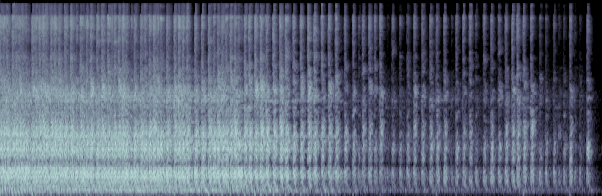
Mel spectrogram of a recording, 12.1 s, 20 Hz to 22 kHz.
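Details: Horizontal Minarelli two-stroke running with no expansion chamber fitted yet (an '85 stock pipe is planned): sharp, raspy popping from the open exhaust with fairly even firing that fades and stumbles as it is shut off.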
